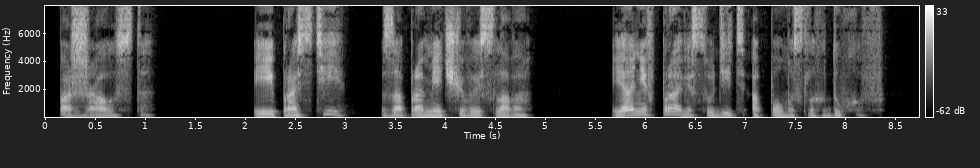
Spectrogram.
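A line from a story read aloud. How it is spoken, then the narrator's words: Guard speaking calmly. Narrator (Russian): Страж спокойно произнес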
